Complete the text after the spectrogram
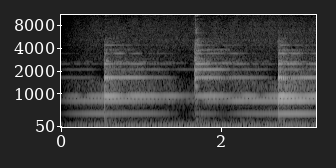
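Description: Twin cathedral bells in Nagasaki, Japan, ring together in three heavy strikes about a second apart, each leaving a rich, sustained hum that carries into the next. They ring in unison for the first time since the 1945 atomic bombing, marking its 80th anniversary. No voices are heard.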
